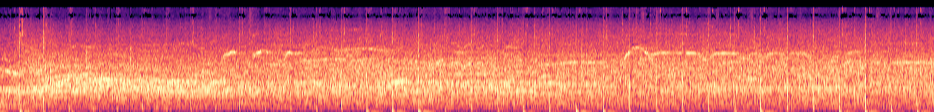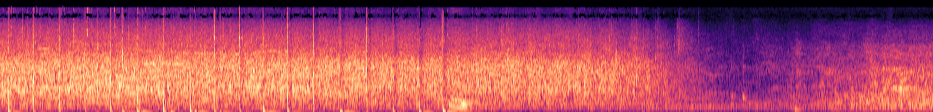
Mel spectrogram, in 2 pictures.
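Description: A big crowd breaks into sustained, loud applause with scattered cheers and chatter mixed in, holding steady for about twenty seconds before fading away abruptly.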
